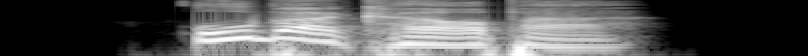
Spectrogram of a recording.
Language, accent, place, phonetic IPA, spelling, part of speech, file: German, Germany, Berlin, [ˈoːbɐˌkœʁpɐ], Oberkörper, noun, De-Oberkörper.ogg
- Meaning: upper body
